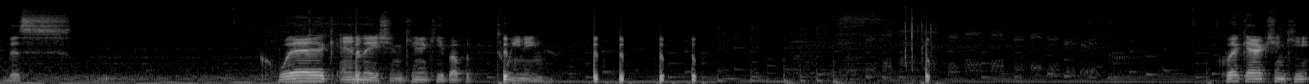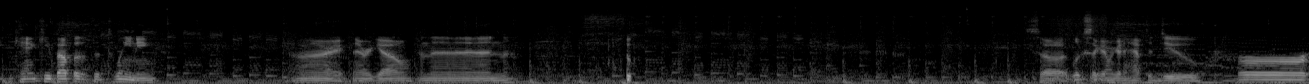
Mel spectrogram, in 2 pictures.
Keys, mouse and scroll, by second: 0.6-2.4 drag, 3.5 Left, 5.9-10.0 Right, 10.9-11.9 drag, 13.6-14.8 drag, 17.1-17.8 scroll up 12, 19.3 Left, 21.1-22.8 drag, 24.1-24.6 scroll up 4, 24.9 scroll up 3.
